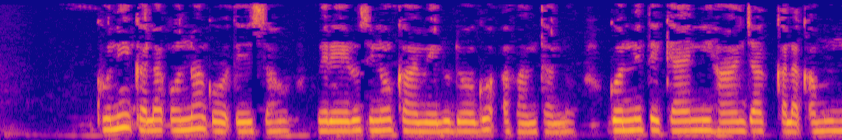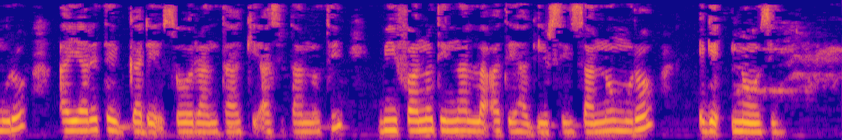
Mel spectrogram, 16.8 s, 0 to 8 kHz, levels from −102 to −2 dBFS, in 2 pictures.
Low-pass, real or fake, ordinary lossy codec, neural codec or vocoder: 7.2 kHz; real; MP3, 32 kbps; none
